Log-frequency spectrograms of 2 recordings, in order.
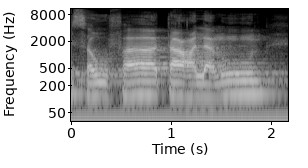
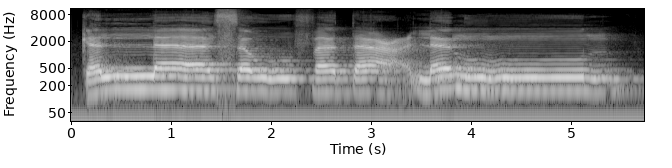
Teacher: یہاں پر بعض لوگ سوفا کے فا کو کھینچ دیتے ہیں، سوفا تعلمون ایسے پڑھتے ہیں جس سے مجہول ہو جاتا ہے، تو اس چیز کا ہم نے خیال کرنا ہے.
